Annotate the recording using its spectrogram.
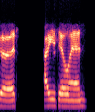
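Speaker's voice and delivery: bland, listless, flat, low, no-energy voice. Showing the typical answer people give to how you doing, no energy. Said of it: "No energy".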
